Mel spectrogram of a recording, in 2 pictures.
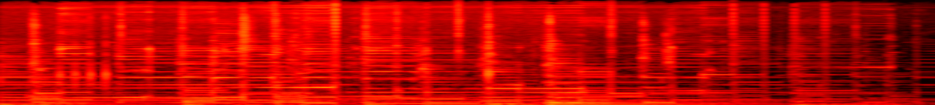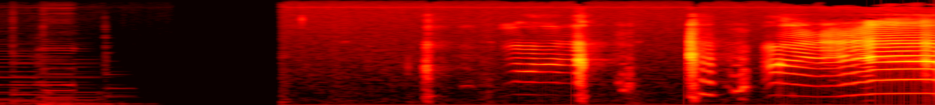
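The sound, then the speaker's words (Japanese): Gentle music fades into a short silence, then a neighbour's baby starts crying at night, heard through thin walls, with wavering, rising wails that grow louder and more insistent over a low background hum. “実家が貧乏で壁が薄くてしょっちゅう隣の家の赤ちゃんの夜泣きに苦しめられていた。”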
